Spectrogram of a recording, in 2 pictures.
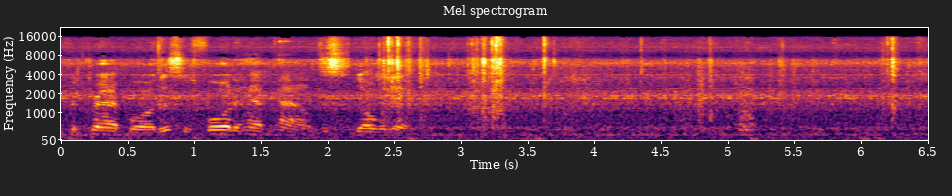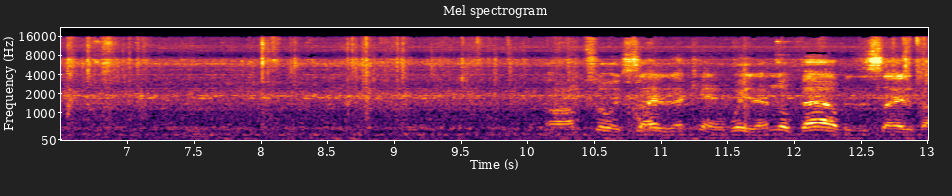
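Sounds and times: gas burner rumbling: 0.0s - 13.0s
plastic bag rustling: 2.2s - 3.8s.

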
